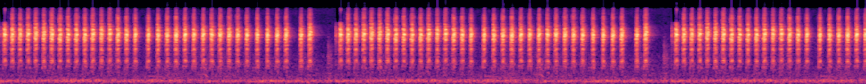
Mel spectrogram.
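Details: Tiger Shrike giving a harsh, rapid, high chatter of rasping notes, about eight a second, in long unbroken runs with brief pauses every few seconds.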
